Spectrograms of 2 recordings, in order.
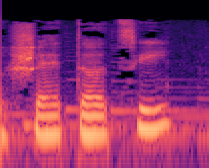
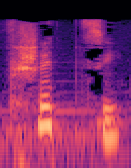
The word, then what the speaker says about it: všetci: Problematické slovo je všetci a tak často ho máme v lekciách používané. F je na začiatku, čiže nie všetci, ale všetci.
